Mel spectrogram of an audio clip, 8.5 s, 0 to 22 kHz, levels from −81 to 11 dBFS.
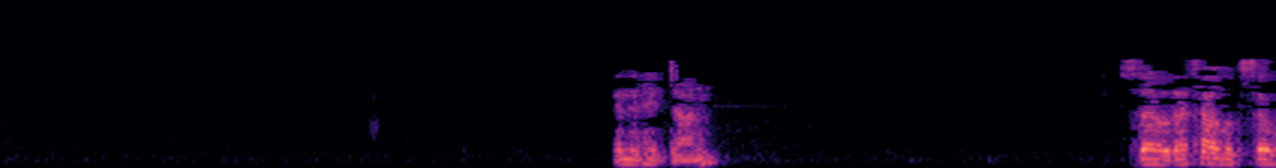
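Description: At 0.82 s the audio drops abruptly to an adaptive stream at a lower bitrate, with no gap. Nothing remains above 5 kHz, and artefacts thicken, which fits a switch from roughly 128 to 16 kbit/s MP3.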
